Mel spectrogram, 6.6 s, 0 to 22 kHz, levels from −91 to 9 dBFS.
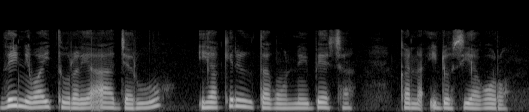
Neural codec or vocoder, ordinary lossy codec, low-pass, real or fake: none; MP3, 48 kbps; 7.2 kHz; real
